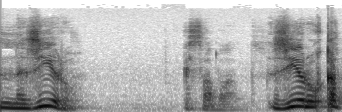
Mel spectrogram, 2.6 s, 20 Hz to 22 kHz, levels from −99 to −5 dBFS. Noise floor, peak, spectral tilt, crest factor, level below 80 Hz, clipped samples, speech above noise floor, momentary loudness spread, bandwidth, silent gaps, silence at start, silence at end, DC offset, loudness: -55 dBFS; 0 dBFS; -5 dB/octave; 16 dB; -54 dBFS; under 0.1%; 40 dB; 22 LU; 13 kHz; none; 0 s; 0 s; under 0.1%; -14 LUFS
